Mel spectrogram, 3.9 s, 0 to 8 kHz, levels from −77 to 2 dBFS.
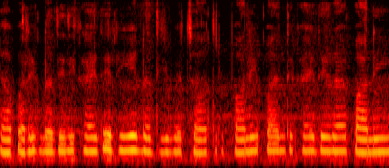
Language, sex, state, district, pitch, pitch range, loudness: Hindi, female, Chhattisgarh, Korba, 205 Hz, 190-215 Hz, -34 LUFS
